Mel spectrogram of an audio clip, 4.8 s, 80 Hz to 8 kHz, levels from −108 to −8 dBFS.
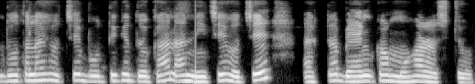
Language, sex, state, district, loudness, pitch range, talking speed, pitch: Bengali, female, West Bengal, North 24 Parganas, -19 LUFS, 175-210 Hz, 150 wpm, 190 Hz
